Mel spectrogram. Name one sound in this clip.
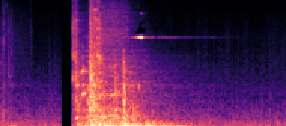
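A heavy door booms open with a deep rumble.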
